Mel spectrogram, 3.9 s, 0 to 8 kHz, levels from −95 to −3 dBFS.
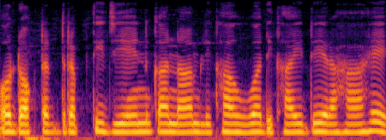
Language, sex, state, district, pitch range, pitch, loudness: Hindi, female, Haryana, Rohtak, 175-185 Hz, 180 Hz, -16 LUFS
